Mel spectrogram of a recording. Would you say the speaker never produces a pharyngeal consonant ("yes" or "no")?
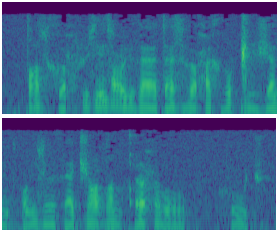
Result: no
